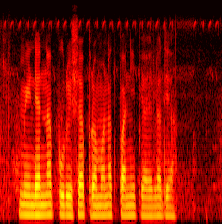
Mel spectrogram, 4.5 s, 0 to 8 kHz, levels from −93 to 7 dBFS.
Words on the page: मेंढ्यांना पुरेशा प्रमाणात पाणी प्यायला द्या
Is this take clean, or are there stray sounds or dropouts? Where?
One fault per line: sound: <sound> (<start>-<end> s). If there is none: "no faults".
no faults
